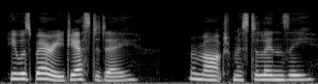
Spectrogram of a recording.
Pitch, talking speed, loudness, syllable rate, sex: 215 Hz, 130 wpm, -17 LUFS, 5.0 syllables/s, female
